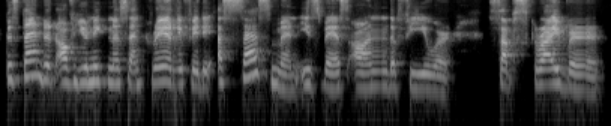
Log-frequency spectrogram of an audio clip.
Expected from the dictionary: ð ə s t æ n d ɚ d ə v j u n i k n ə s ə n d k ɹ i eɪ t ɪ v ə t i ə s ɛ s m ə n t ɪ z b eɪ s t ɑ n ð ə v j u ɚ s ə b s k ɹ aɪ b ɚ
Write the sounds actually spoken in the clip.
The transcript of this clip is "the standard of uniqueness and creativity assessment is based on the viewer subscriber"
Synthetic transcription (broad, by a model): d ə s t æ n d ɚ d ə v j u n i k n ə s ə n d k ɹ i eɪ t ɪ f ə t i ə s ɛ s m ə n t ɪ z b eɪ s t ɑ n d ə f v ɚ s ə b s k ɹ aɪ b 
